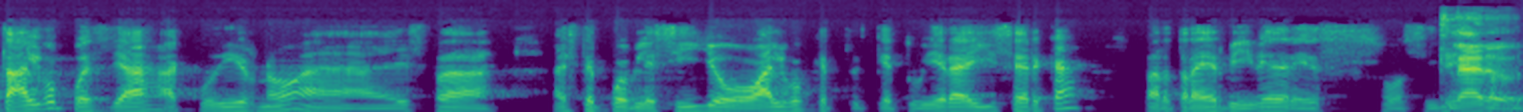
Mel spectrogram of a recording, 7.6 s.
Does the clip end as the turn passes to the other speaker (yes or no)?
yes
